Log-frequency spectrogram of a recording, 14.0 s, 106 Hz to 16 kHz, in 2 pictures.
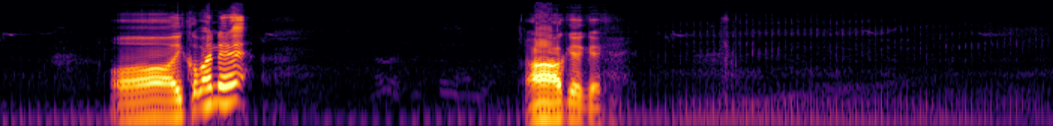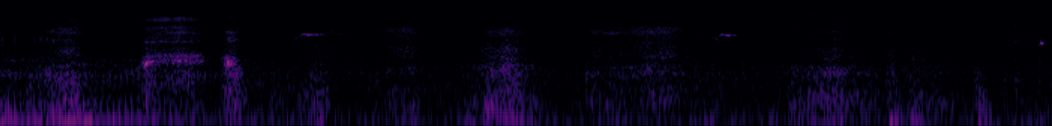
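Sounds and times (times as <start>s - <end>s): small motorcycle engine running: 0.0s - 8.5s.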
